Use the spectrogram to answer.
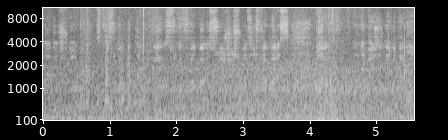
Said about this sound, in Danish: Klokken er halv seks, og nu sidder øh, en taxa på vej til Gare de Lyon. Der er næsten ingen biler på gaden.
